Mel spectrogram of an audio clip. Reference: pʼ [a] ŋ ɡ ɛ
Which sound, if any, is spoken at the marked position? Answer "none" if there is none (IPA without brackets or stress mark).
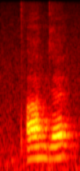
a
